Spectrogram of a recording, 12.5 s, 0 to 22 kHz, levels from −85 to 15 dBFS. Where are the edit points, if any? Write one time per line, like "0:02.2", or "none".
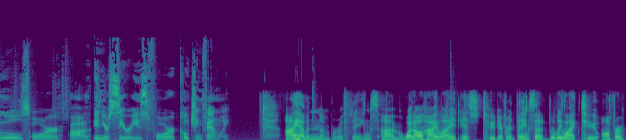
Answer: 0:01.8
